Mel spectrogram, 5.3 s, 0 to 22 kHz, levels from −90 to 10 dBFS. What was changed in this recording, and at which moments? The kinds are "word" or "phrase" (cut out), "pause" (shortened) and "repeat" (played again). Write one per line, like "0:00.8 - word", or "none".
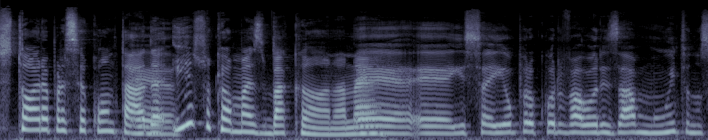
none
